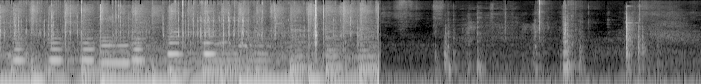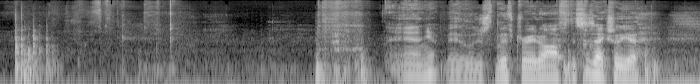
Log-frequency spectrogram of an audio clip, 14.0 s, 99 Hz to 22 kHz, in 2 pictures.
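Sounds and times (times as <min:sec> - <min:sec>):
background music: 0:00.0 - 0:03.8
wood and hard parts clicking: 0:00.0 - 0:03.8.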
